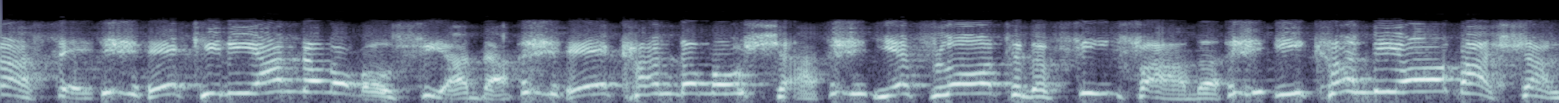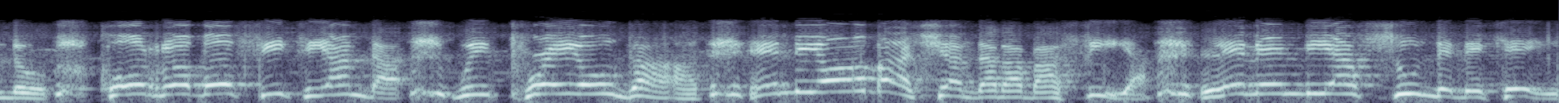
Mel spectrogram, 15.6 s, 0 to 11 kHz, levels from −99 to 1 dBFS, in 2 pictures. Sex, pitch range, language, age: male, 240-310 Hz, English, 50-69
